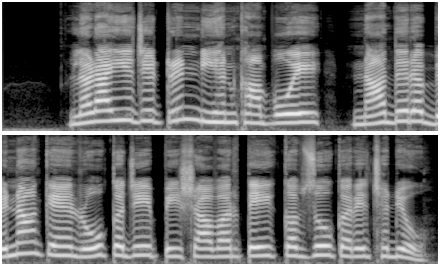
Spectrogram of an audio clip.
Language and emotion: Sindhi, neutral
